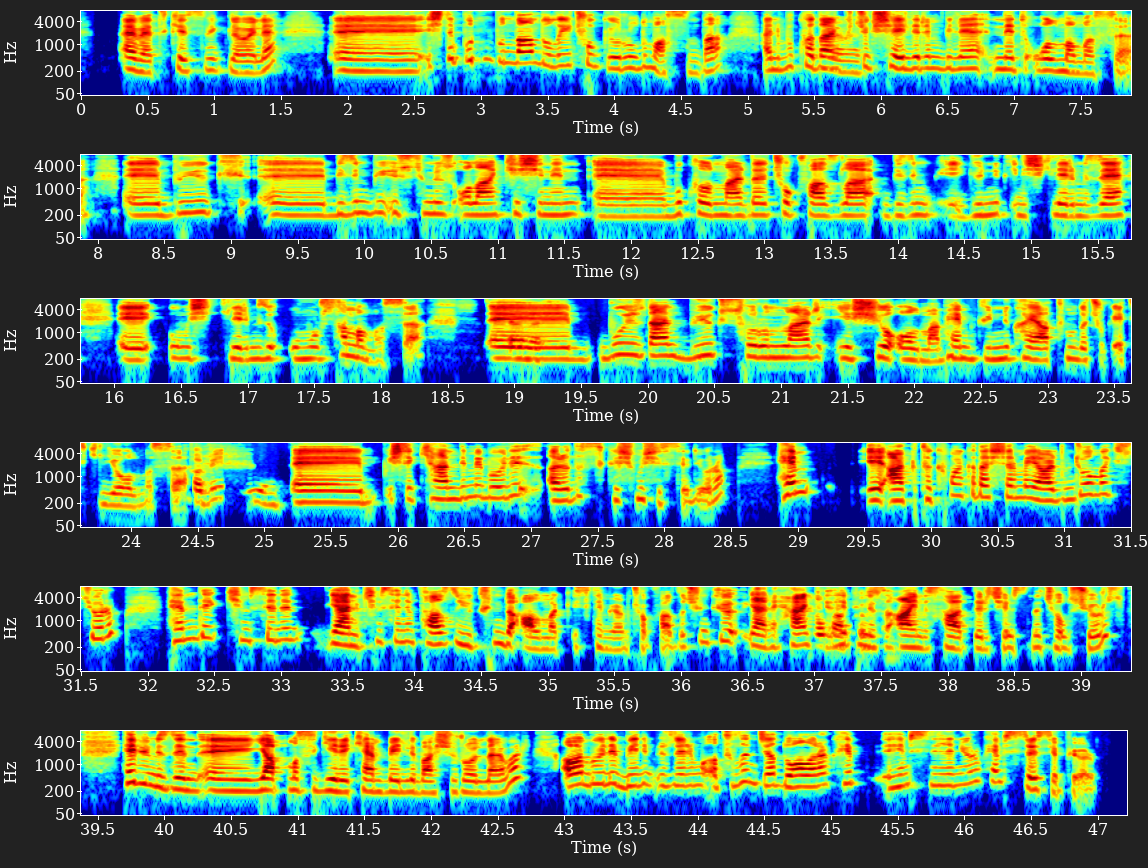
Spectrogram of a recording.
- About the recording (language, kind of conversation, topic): Turkish, advice, İş arkadaşlarınızla görev paylaşımı konusunda yaşadığınız anlaşmazlık nedir?
- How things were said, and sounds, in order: tapping; other noise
